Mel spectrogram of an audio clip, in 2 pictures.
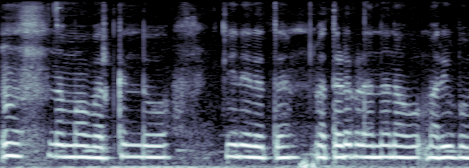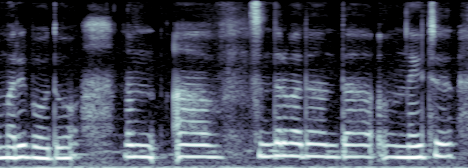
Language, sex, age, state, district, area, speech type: Kannada, female, 18-30, Karnataka, Shimoga, rural, spontaneous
